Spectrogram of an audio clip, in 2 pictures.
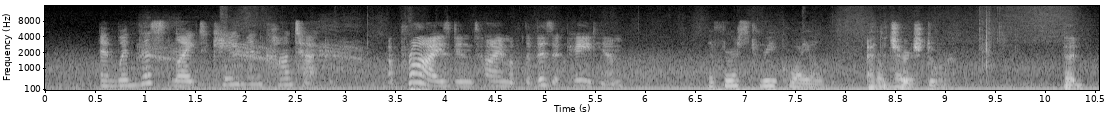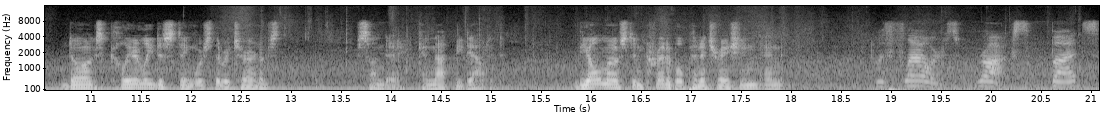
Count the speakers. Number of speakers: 4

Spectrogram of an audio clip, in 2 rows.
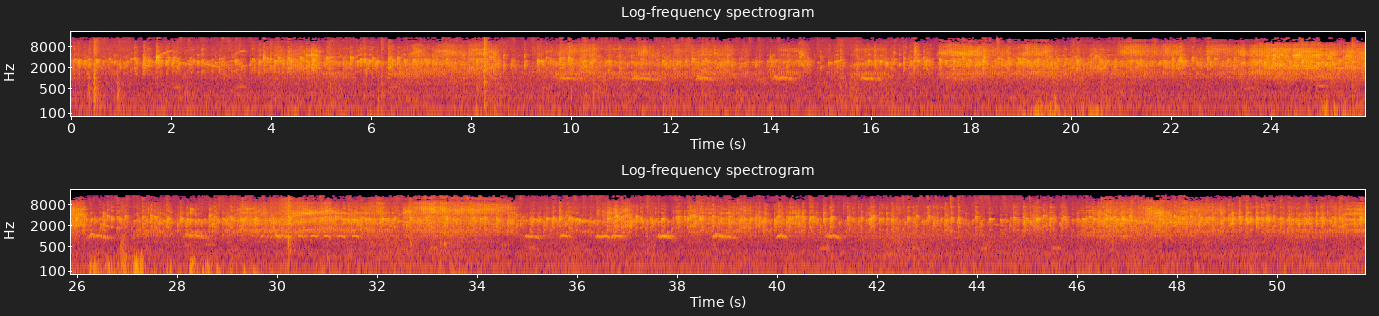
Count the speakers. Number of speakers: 0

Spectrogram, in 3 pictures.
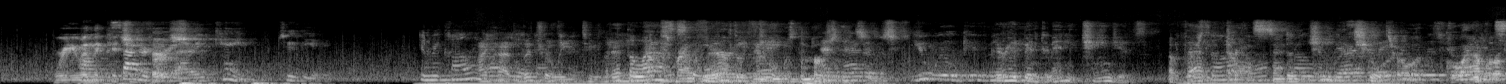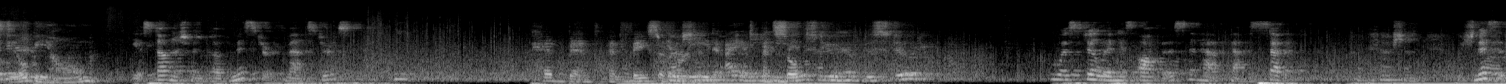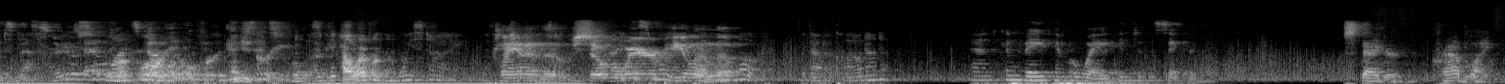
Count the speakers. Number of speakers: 8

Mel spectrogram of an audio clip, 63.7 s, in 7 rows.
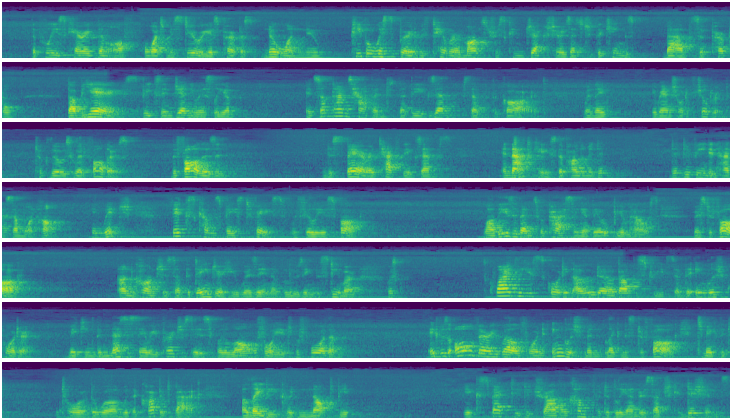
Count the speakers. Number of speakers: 1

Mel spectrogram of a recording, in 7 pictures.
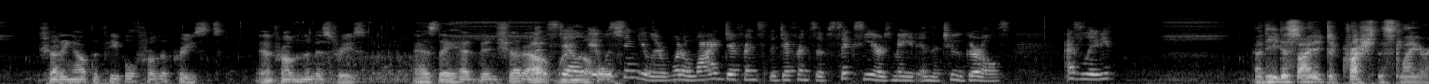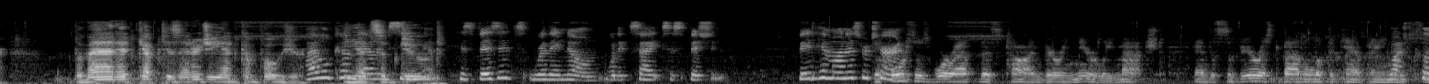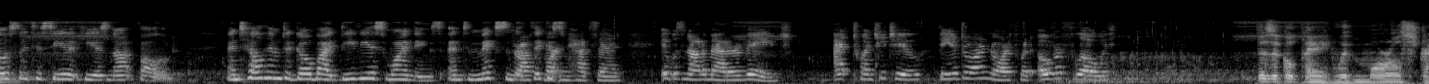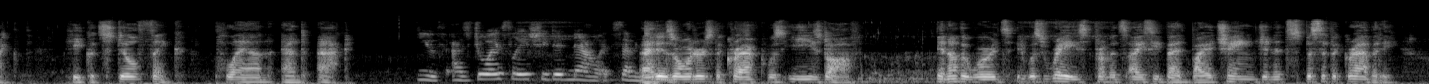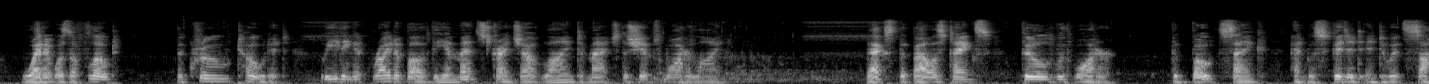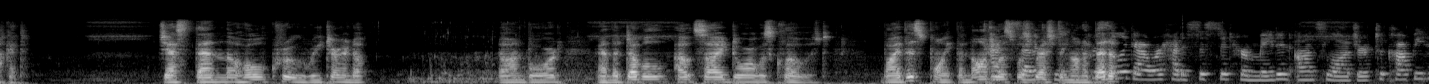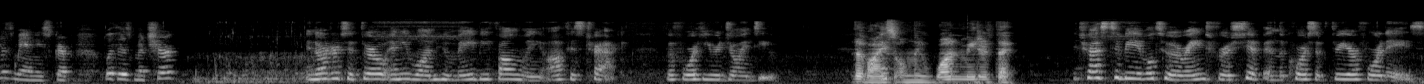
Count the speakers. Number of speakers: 5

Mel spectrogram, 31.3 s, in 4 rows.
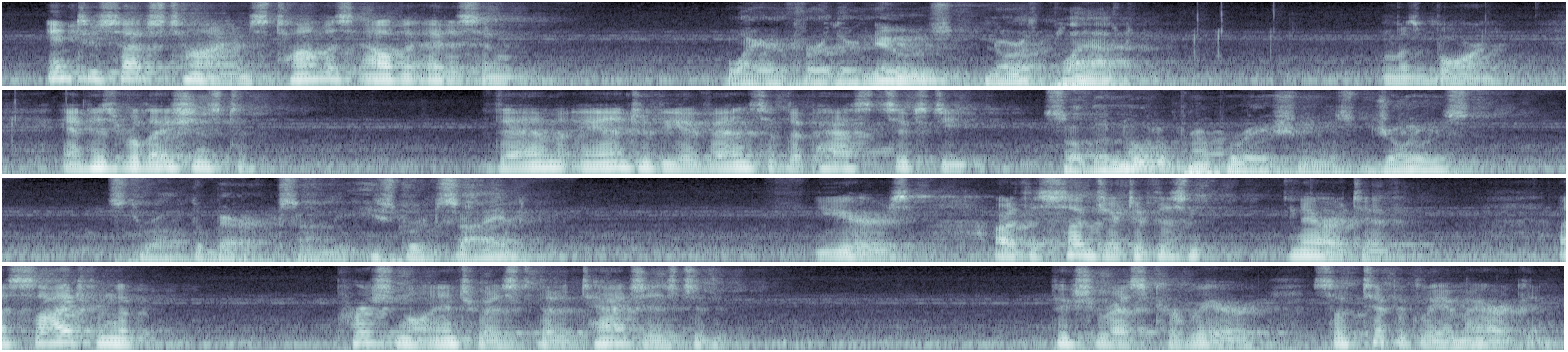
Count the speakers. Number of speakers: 2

